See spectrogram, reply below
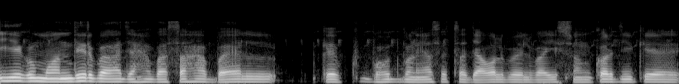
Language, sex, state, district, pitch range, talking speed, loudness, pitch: Bhojpuri, male, Bihar, Muzaffarpur, 115-125 Hz, 165 wpm, -17 LUFS, 120 Hz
